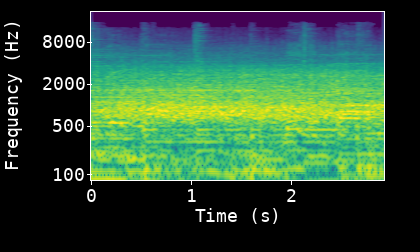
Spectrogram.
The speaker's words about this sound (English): Nice round of applause.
